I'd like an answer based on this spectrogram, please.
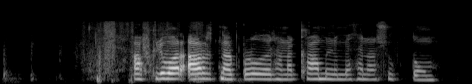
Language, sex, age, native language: Icelandic, male, 11, Icelandic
